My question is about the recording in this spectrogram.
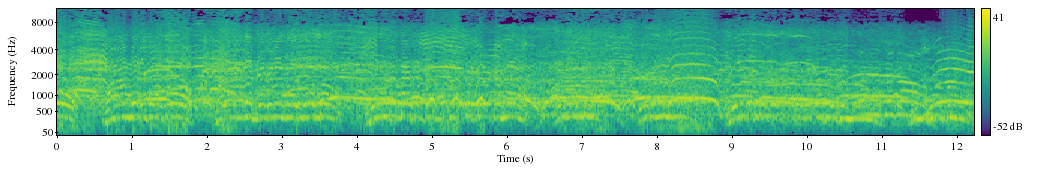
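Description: A large crowd shouting and cheering, many voices overlapping loudly and without pause.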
